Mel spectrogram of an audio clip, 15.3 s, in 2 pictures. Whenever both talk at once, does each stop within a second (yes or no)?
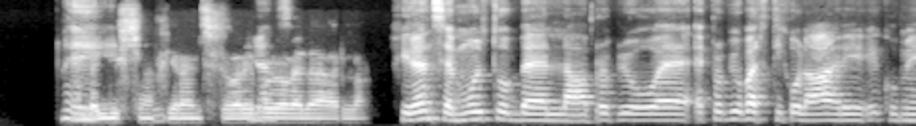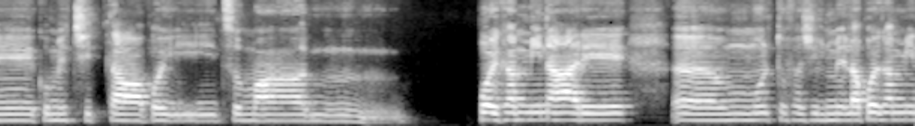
yes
